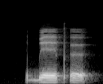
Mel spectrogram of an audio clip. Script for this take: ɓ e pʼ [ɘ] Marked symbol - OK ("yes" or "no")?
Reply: no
